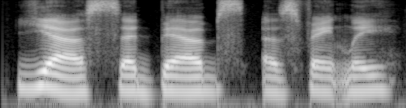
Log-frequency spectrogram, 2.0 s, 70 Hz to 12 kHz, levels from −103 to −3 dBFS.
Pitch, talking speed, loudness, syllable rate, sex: 155 Hz, 150 wpm, -19 LUFS, 3.3 syllables/s, female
